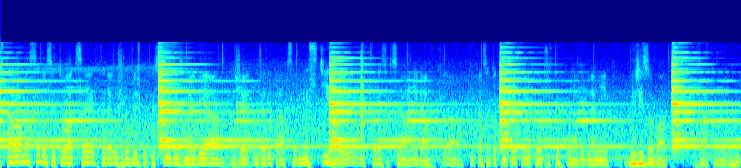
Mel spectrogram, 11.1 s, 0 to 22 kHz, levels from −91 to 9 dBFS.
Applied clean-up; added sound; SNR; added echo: none; Church bell; -4 dB; none.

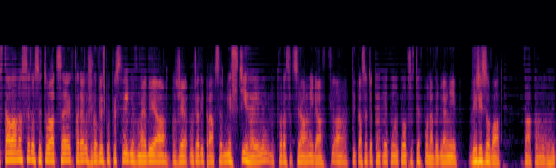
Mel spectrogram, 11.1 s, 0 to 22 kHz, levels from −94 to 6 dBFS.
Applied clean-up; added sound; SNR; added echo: neural mask model DeepFilterNet 3.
